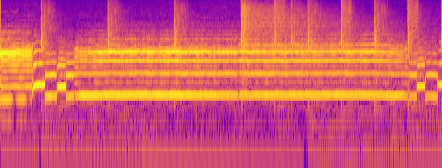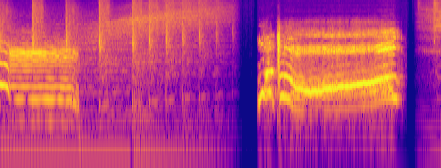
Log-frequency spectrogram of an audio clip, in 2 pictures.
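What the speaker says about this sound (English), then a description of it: "it's been the representative cry of Tarzan to this day" The famous Tarzan jungle yell from the films, a loud sustained ululating cry with warbling breaks that holds for several seconds, falls off, then returns in a short, higher, wavering burst.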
